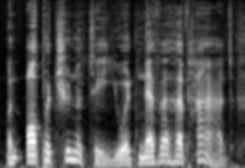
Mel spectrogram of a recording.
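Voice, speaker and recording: A calm male detective, read by a narrator, measured and wry. His voice is medium in pitch and gravely reassuring, recorded dry for a storybook. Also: no room sound, lightly acted. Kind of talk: audiobook character voice.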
